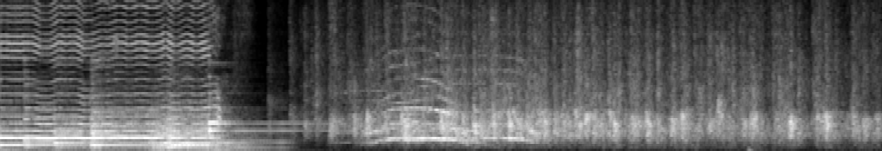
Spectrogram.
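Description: A young female singer's belted final note, held over accompaniment, cuts off about a second and a half in. Audience applause and cheering follow, with a couple of whoops a second or two later.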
